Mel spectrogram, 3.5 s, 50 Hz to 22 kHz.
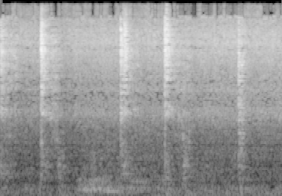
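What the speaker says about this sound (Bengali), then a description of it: "একটু কষিয়ে নেব, এই 2 মিনিট কষিয়ে নেব" Hilsa fish masala sautéing over a high flame, a steady close sizzle broken by four sharp scraping strokes of a spatula spaced about a second apart.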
